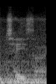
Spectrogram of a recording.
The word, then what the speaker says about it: Chason: from where I'm from, in my hometown in Houston, we say Chason. That's how my mother taught me how to say my name.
